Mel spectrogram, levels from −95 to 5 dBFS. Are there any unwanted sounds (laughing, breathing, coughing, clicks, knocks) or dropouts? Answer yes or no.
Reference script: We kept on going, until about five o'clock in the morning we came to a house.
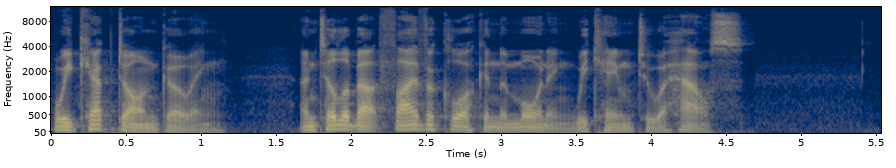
no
